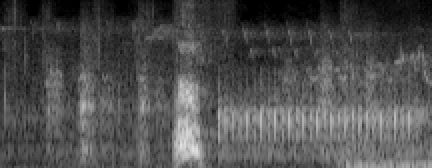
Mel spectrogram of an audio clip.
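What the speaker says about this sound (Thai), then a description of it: "ฟังเสียงเขาเห่าแล้วก็พยายามดูภาษากายของมันนะครับ" A dog in the Blair Witch video game gives a few sharp barks in a forest setting, followed by a rapid rhythmic panting or growling sound.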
